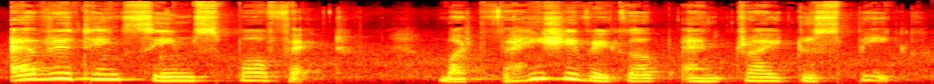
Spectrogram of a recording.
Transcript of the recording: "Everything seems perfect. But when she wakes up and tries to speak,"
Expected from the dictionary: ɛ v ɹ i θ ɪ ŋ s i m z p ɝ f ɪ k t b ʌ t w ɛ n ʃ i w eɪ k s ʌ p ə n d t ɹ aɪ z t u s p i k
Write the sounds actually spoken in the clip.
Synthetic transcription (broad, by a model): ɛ v ɹ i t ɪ ŋ s i m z p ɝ f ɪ k t b ʌ t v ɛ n ʃ i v eɪ k ʌ p ə n d t ɹ aɪ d t u s p i k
